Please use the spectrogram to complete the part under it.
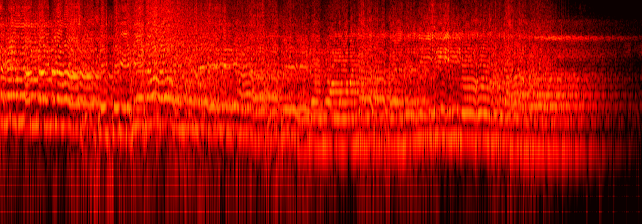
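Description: A young man sings loudly and passionately through a microphone.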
